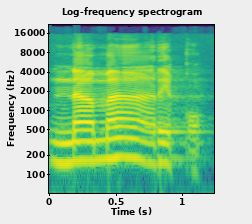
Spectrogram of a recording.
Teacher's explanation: kalau kita tutup hidung nggak mungkin nyebut namariq, ya kan? Artinya ada gunnah asli di situ.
